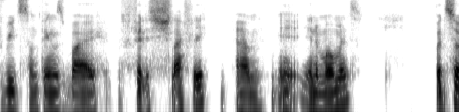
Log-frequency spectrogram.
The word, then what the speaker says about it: Schlafly: So there's a lady called Phyllis Schlafly, that's how you say her name, Schlafly, a conservative lawyer and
